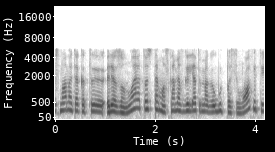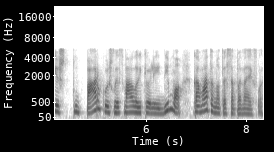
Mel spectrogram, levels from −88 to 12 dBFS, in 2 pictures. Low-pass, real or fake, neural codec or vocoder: 5.4 kHz; fake; codec, 24 kHz, 3 kbps, HILCodec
